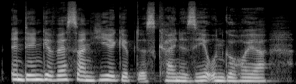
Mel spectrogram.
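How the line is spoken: Firm voice. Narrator (German): erwiderte Mary mit fester Stimme

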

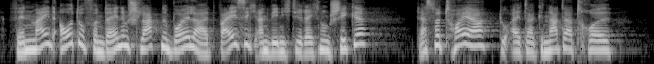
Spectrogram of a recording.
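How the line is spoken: Angry shout. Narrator (German): schrie Sean, jetzt jedoch sichtlich verärgert

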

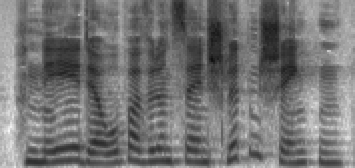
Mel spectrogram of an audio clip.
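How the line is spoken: Laughing. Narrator (German): lachte ein anderer

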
